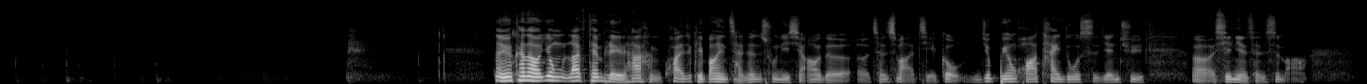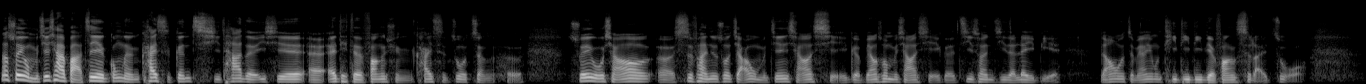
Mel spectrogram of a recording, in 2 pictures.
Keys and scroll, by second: 4.3 Return.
